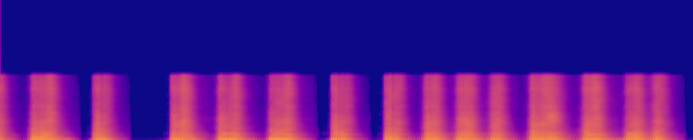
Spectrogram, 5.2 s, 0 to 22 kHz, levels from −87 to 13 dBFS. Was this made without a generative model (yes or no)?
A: no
